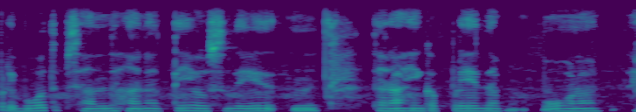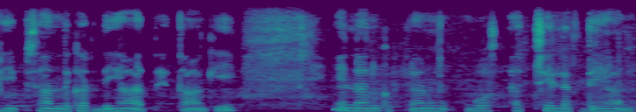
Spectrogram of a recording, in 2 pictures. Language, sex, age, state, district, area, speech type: Punjabi, female, 30-45, Punjab, Mansa, urban, spontaneous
